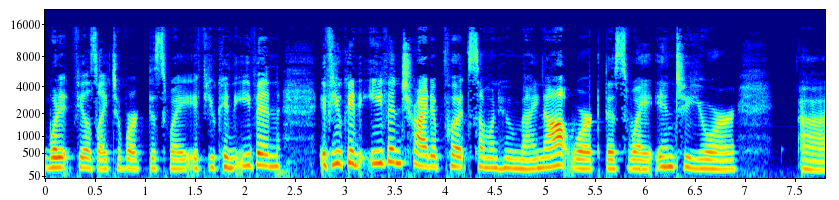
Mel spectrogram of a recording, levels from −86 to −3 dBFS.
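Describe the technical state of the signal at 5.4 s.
A block of digital silence occurs at 5.44 s, lasting about 1.5 ms, which fits a 64-sample buffer going unfilled in time. The speech drops abruptly to silence and returns with no fade, and at this tiny length the two hard edges come across as a single tick or dip.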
